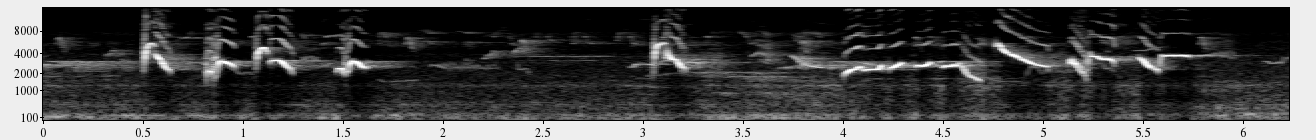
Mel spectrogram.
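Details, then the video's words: Stimulating lure song of an Oriental magpie-robin, used to restart singing in stressed birds: short groups of sharp, swooping whistles separated by brief gaps, ending in a rapid run of notes. "KICAUAN PEMIKAT DAN PERANGSANG BUNYI | Kacer stres macet bunyi langsung gacor"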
